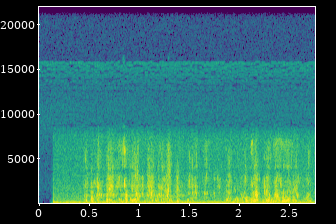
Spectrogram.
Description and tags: efectos de sonido the color of evil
